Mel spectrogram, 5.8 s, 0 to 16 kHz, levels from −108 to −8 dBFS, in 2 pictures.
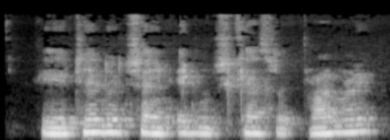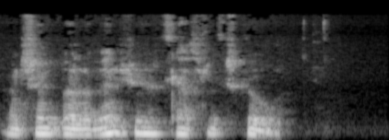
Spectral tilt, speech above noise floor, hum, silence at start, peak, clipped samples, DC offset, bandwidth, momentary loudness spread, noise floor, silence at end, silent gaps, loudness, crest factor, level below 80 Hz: -6.5 dB/octave; 36 dB; none; 0.3 s; -10 dBFS; under 0.1%; under 0.1%; 11.5 kHz; 10 LU; -61 dBFS; 0.8 s; none; -26 LUFS; 16 dB; -58 dBFS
